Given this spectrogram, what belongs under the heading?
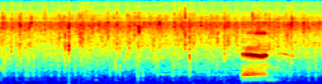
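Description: Rain patters steadily on a hammock campsite in the woods, a continuous close hiss of drops on surfaces with scattered sharper taps, and a brief tonal whine rising near the end.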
